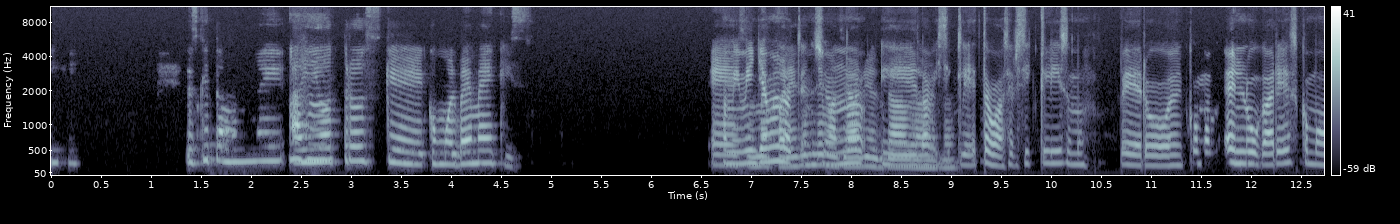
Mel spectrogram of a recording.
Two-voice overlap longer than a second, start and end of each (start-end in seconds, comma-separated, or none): 6.7-9.0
